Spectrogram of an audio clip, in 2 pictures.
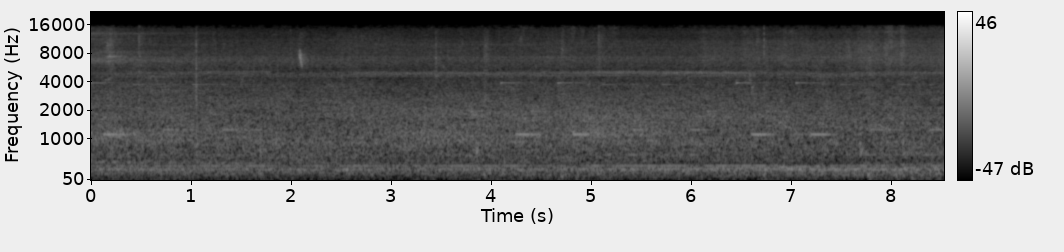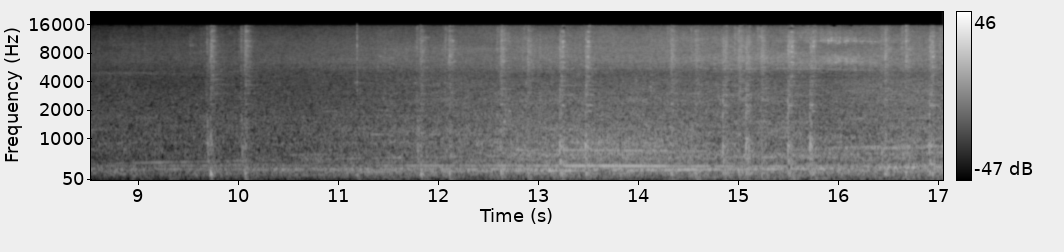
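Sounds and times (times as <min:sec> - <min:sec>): electric train approaching: 0:00.0 - 0:17.0
wheels clacking over rail joints: 0:11.8 - 0:17.0.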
